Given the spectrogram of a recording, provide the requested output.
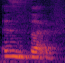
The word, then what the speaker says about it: الظرف: So if I'm gonna write il plus ظرف here, ما بنلفظ اللام. We don't pronounce the lam. ليش؟ لأنه حرف ذا حرف شمسي. It's a sun letter. So we will say الظرف and not الظرف, okay? الظرف.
